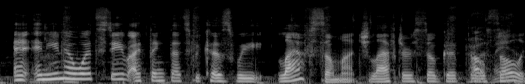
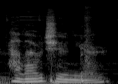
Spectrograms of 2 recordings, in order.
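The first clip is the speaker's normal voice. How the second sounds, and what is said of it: Imitates another person's voice. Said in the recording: “I'll do her voice”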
